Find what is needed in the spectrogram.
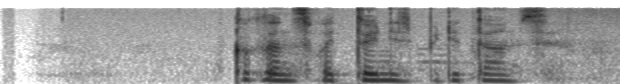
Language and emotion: Russian, neutral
